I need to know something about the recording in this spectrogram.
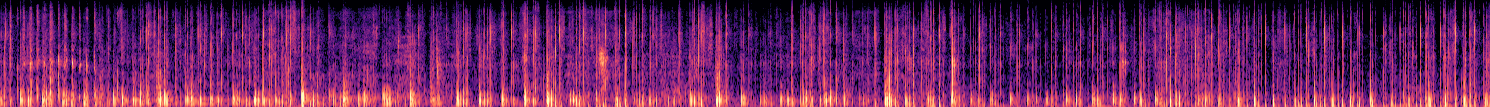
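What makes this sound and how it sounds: A medium-sized, hollow, white printed cardboard box is held near the mic and tapped very fast with fingernails. A dense, steady stream of sharp, dry clicks with a hollow, boxy low-mid body and bright ticking edges continues without a break for the full fifteen seconds.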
